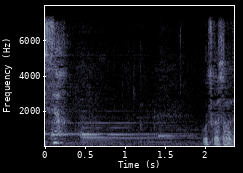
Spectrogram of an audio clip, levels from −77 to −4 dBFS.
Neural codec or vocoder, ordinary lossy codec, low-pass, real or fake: none; none; 7.2 kHz; real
